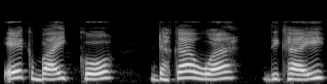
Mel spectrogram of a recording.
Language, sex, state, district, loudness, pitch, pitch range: Hindi, female, Himachal Pradesh, Shimla, -12 LUFS, 250 Hz, 245-295 Hz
